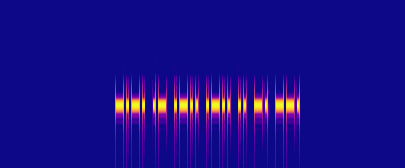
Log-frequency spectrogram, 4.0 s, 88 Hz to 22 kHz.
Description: Morse code, heard as a keyed tone, about 44 wpm, 700 Hz. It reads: CALLING
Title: ING Suffix - Top 100 Words with Base Words 45wpm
